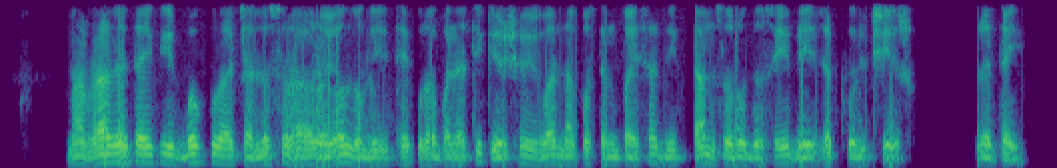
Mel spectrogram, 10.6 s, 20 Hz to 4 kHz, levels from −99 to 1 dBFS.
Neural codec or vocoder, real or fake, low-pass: vocoder, 44.1 kHz, 80 mel bands, Vocos; fake; 3.6 kHz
